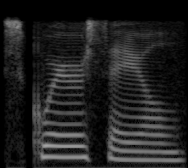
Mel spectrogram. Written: square sail

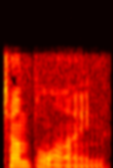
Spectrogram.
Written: tumpline

